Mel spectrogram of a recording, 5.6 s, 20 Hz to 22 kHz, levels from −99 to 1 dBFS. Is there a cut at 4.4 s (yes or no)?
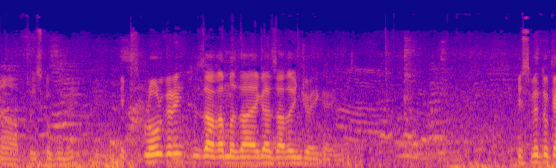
yes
